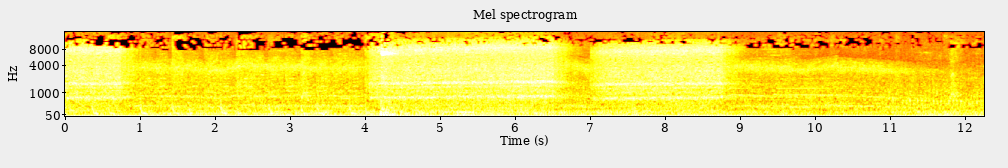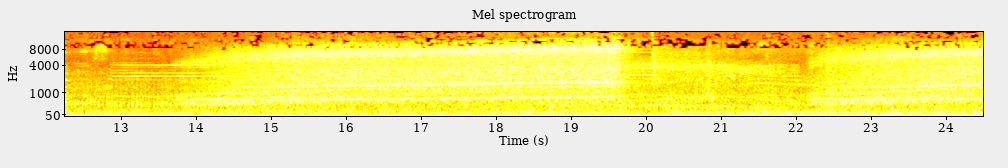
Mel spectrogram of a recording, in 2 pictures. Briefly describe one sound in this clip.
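A bus engine hums steadily and rises and falls in pitch as it climbs and turns.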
